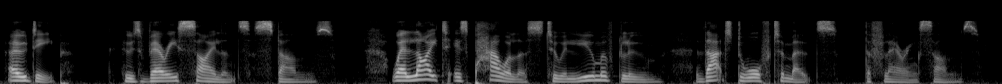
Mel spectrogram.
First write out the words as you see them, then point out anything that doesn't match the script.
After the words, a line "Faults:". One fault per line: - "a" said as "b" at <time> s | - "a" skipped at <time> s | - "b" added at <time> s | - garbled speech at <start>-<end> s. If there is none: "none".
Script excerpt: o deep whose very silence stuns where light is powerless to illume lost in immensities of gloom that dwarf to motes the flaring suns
o deep whose very silence stuns where light is powerless to illume of gloom that dwarf to motes the flaring suns
Faults:
- "lost in immensities" skipped at 6.0 s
